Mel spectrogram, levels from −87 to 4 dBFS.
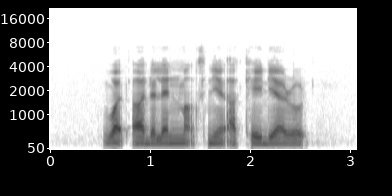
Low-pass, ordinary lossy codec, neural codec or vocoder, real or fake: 7.2 kHz; AAC, 48 kbps; none; real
